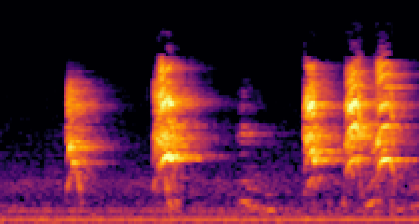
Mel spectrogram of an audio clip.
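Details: Brussels Griffon puppies, eight-week-old twin sisters, playing indoors with a black Labrador present: high, sharp yappy barks in bursts, one single bark then a quick double and a rapid pair near the end, with a steady low hum beneath.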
